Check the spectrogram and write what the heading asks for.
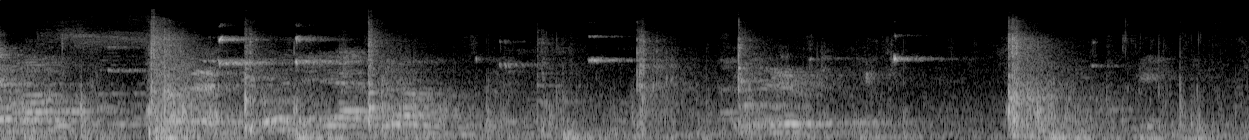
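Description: Badminton rally: rackets striking the shuttlecock in sharp hits a second or two apart, with short squeaks of shoes on the wooden floor, echoing in a large gym hall.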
